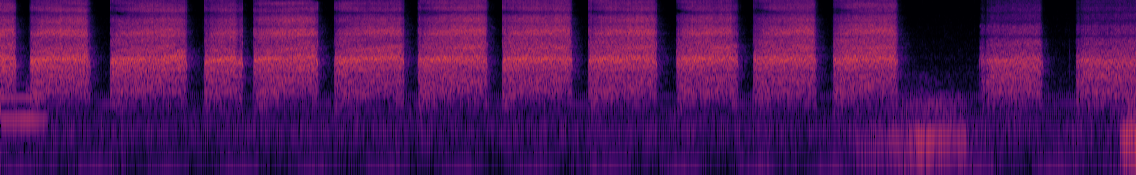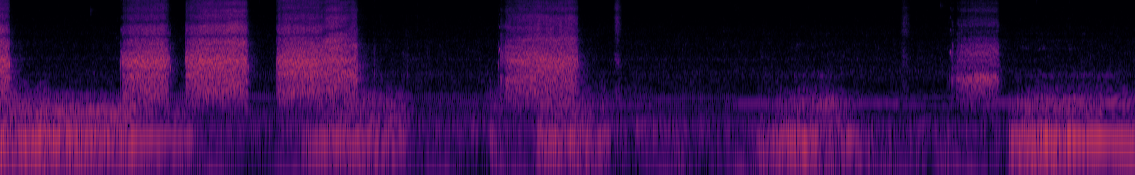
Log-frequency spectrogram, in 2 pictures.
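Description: A baby bird screeches loudly in rapid, repeated bursts, close by.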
